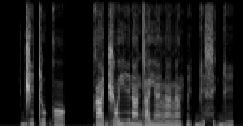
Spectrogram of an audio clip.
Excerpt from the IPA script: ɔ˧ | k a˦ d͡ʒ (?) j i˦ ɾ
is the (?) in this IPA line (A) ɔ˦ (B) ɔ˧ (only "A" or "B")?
A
